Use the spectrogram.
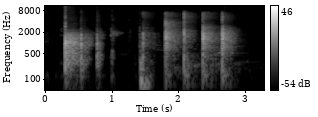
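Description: Scattered, sharp claps from a Zoom call audience after a talk, about nine separate hits in uneven bursts over three seconds, with no talking.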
